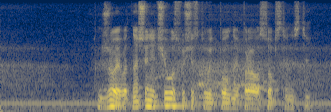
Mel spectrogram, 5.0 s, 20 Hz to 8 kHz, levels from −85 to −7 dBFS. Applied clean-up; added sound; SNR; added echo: none; Breathing; 15 dB; none.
